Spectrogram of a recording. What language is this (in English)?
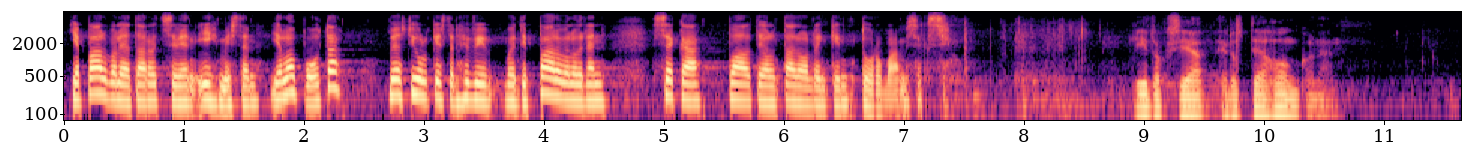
Finnish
